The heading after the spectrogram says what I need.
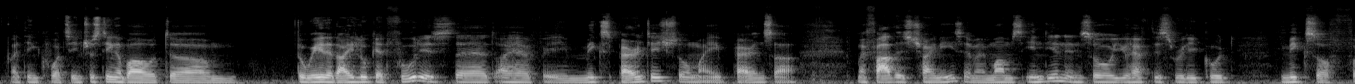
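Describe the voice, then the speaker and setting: Low-voiced Malaysian man, explaining haltingly. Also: gravelly, dark tone. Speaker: interview guest, chef. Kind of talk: conversational interview answers.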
